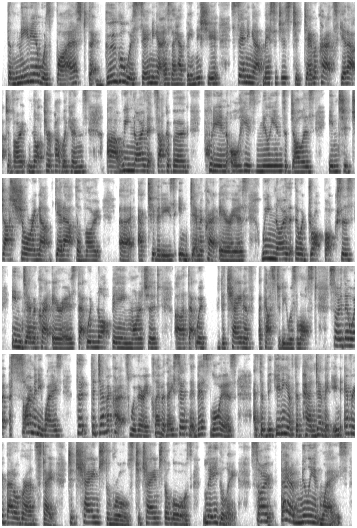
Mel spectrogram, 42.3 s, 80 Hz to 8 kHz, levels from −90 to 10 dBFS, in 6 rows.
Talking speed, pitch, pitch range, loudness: 170 wpm, 180 Hz, 165-195 Hz, -14 LUFS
